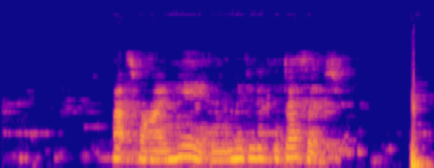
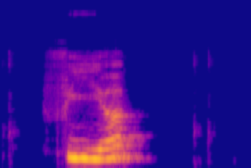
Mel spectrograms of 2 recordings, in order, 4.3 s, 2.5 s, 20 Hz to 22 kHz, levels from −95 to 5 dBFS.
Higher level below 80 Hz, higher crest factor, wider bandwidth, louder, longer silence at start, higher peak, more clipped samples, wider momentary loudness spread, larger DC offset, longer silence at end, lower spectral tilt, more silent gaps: first, -34 dBFS vs -68 dBFS; about the same, 18 dB vs 16 dB; first, 6.6 kHz vs 5.6 kHz; about the same, -19 LUFS vs -18 LUFS; first, 1.15 s vs 0.7 s; first, -2 dBFS vs -6 dBFS; neither; second, 7 LU vs 20 LU; neither; second, 0 s vs 1.2 s; second, -7.5 dB/octave vs -9.5 dB/octave; neither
